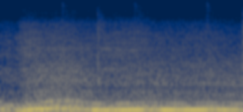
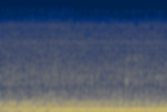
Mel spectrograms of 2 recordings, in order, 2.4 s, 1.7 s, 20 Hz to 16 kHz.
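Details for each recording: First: Wife's Mustang GT V8 with a BBK off-road X-pipe, after an exhaust manifold leak from hitting a cinder block at 70 mph was fixed. Deep, smooth rumble rising and falling with the throttle, with no ticking or puffing; the exhaust sounds sealed. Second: Ford Mustang GT idling after running over a cinder block at 70 mph: a heavy, coarse, dump-truck-like rumble with no clean tone, with the check engine light on. The finding is an exhaust manifold leak.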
